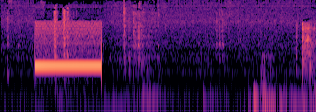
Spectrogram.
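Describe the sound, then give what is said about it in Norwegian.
A single steady telephone ringing tone, heard while a call is being placed, lasts about a second, loud and clear, followed by faint line noise, low rumbling and a few soft clicks. “Det har vært rettet stor oppmerksomhet rundt Big Bang-eksperimentet i CERN, og i den anledning ringte vi”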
